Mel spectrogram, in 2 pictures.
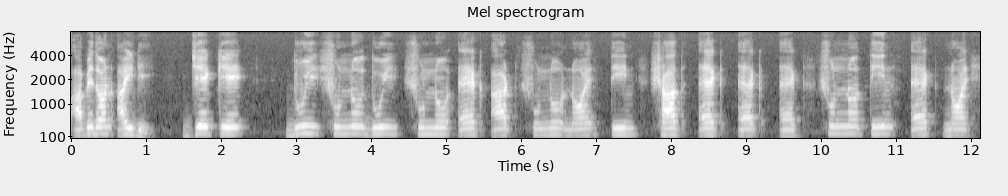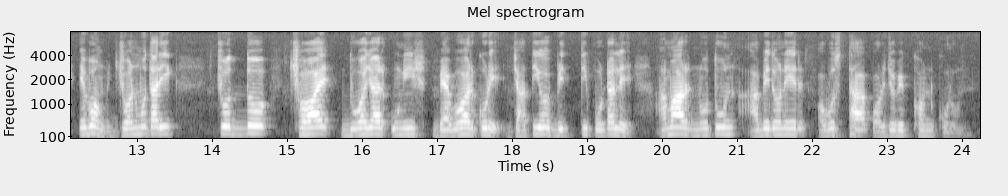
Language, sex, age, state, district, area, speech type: Bengali, male, 30-45, West Bengal, Kolkata, urban, read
